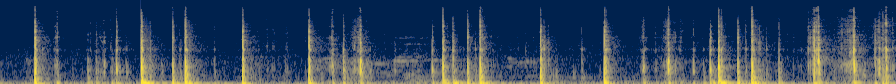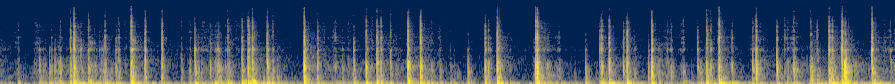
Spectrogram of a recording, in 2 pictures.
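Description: Both hands tap and scratch the top of a hollow, medium white paperboard box resting on a wooden table, using fingertips and short nails. Quick, irregular taps give dull, low, hollow thumps with bright, crisp clicks on top. Soft scratching fills the gaps, and each hit dies away almost at once.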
